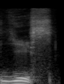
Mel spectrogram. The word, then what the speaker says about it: Ys: It's spelled YS, but I've heard it pronounced Yeast.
